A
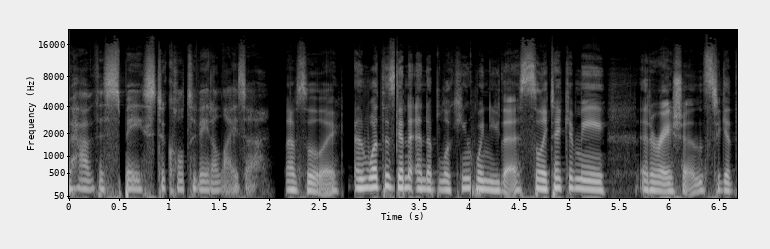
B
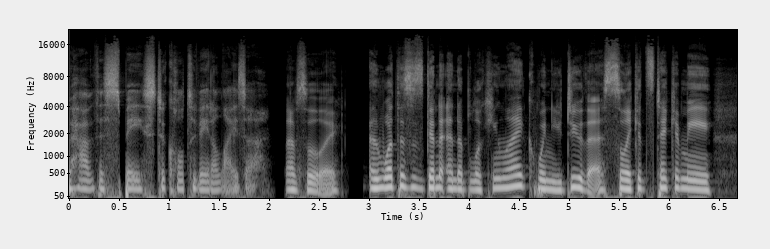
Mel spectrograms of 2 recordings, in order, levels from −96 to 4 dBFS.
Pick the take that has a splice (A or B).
A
